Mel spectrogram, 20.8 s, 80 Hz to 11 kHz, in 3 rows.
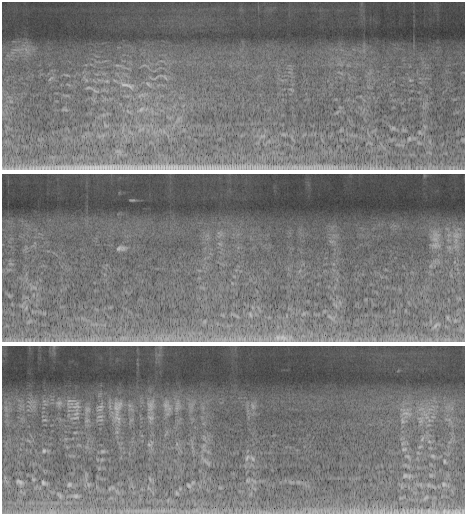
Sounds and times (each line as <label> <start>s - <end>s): traffic sound 0.0s - 20.8s
vendors peddling 0.0s - 20.8s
